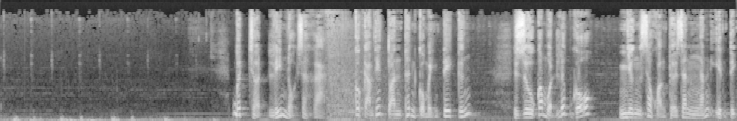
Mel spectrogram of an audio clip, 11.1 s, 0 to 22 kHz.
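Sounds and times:
heartbeat: 0:00.0 - 0:03.8
speech: 0:03.4 - 0:11.0.

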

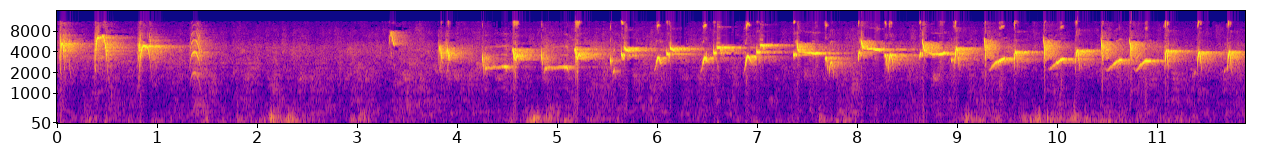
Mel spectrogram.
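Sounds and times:
Javan bush lark song of clear whistled notes: 0:04.3 - 0:11.8.

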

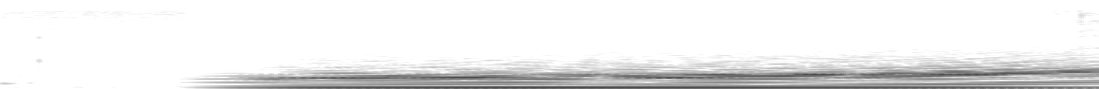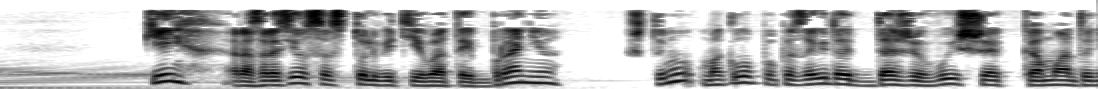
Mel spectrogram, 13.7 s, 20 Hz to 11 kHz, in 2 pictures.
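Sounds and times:
spaceship engines throbbing hum as the ship begins flying in the atmosphere: 0:01.2 - 0:10.8
speech: 0:07.8 - 0:13.7.

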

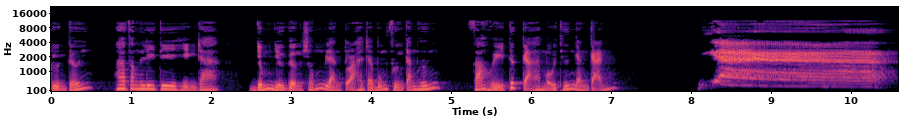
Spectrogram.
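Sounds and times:
speech: 0:00.0 - 0:07.2, 0:08.1 - 0:08.8
anguished human wail of pain: 0:08.1 - 0:10.5.

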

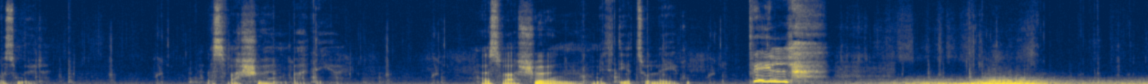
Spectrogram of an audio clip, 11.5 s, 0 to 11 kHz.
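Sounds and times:
speech: 0:00.0 - 0:00.5, 0:02.1 - 0:03.3, 0:04.8 - 0:08.3
thunder rumbling as a storm approaches: 0:08.2 - 0:11.4.

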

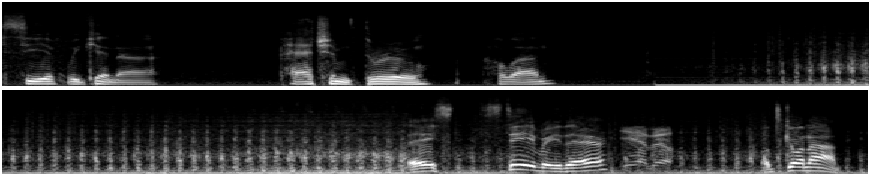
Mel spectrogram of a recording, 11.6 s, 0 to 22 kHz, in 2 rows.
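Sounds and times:
speech: 0:00.1 - 0:01.1, 0:01.9 - 0:03.8, 0:08.5 - 0:11.5
helicopter low engine drone: 0:04.3 - 0:11.5
helicopter in flight with rotor blades chopping: 0:04.4 - 0:11.5.

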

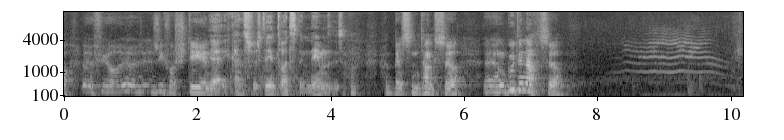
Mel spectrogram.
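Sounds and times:
speech: 0:00.1 - 0:07.6
young cat meowing: 0:08.2 - 0:10.1.

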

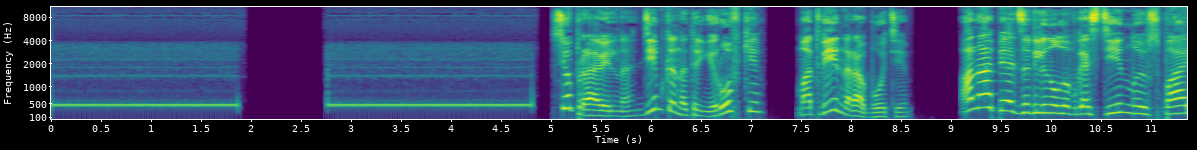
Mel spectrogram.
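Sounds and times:
telephone ringback tone of an unanswered call: 0:00.0 - 0:02.0, 0:02.8 - 0:04.9
speech: 0:05.1 - 0:11.3.

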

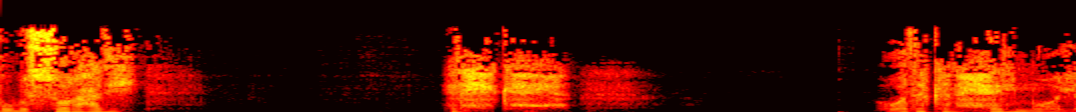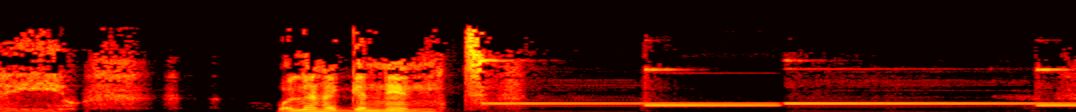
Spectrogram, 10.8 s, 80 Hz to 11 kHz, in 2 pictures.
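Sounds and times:
speech: 0:00.0 - 0:00.9, 0:02.2 - 0:02.6, 0:04.4 - 0:06.1, 0:06.8 - 0:08.0
doorbell ringing with electronic chime tones: 0:07.8 - 0:10.7.

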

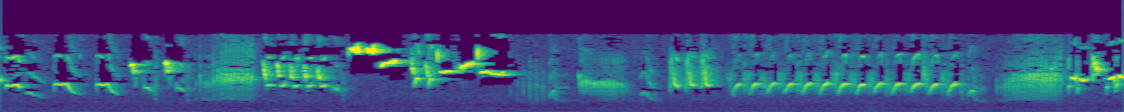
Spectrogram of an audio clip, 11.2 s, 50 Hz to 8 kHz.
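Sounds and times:
canary song with high whistles, buzzy rattles and trills: 0:00.0 - 0:11.2.

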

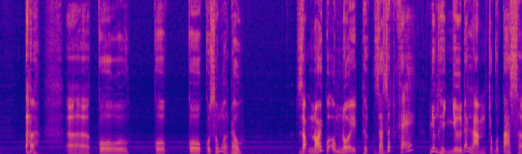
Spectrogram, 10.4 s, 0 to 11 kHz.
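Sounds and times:
man giving dry coughs at a dinner table: 0:00.5 - 0:01.6
speech: 0:00.5 - 0:04.9, 0:06.0 - 0:10.4.

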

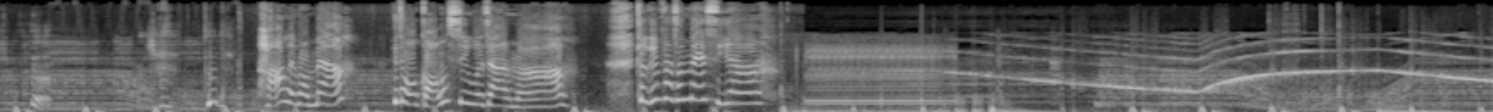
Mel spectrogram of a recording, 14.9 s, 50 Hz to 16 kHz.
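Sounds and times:
speech: 0:00.3 - 0:00.8, 0:01.5 - 0:08.6
ambulance and police car sirens wailing near an apartment building: 0:08.1 - 0:14.9.

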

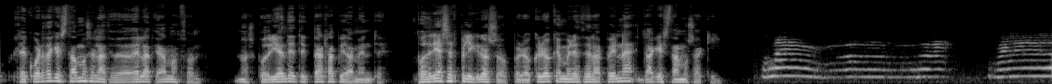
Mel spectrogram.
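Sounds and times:
speech: 0:00.0 - 0:07.3
cat meowing: 0:07.6 - 0:10.5.

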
